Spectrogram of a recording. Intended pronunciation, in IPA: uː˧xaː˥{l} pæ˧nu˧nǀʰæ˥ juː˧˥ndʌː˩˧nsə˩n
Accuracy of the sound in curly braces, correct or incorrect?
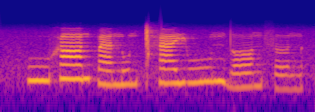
incorrect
